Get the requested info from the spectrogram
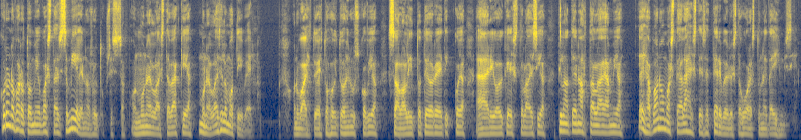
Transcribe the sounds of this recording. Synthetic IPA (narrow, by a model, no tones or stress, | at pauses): koɾonɑʋɑɾot̪omieʋʋɑst̪ɑisesːɑmielenosot̪u̥ksisːɑonmonelːɑist̪ɑʋækeæmonelːɑisilːɑmot̪iːʋḛilːɑ | onʋɑiht̪oeht̪oɦo̞jt̪oihinuskoʋiɑsɑlɑliːt̪ːot̪eoɾeːt̪ikːojɑæːɾio̞ikeist̪olɑisiɑt̪ilɑnt̪eːnɑht̪ɑlːɑjɑmiɑ | jɑiɦɑʋʋɑːnomɑst̪ɑjɑlæɦe̞st̪eːsæt̪ːerʋe̞yde̞st̪æhuolest̪une̞jt̪ɑihmisi̥æ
